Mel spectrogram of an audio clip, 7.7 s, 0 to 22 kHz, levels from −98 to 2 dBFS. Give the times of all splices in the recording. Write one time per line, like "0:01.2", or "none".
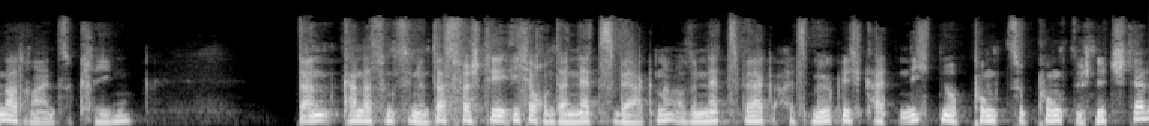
none

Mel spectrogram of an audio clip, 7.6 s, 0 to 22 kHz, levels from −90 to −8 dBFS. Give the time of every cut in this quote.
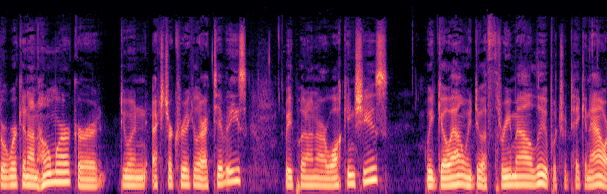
none

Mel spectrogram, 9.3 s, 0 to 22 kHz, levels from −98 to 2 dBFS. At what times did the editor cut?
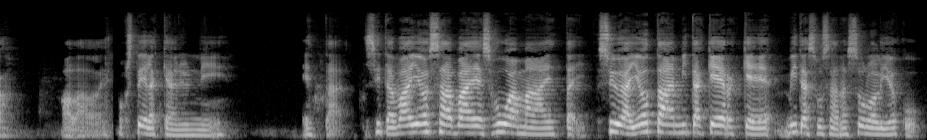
0:01.1
0:03.5

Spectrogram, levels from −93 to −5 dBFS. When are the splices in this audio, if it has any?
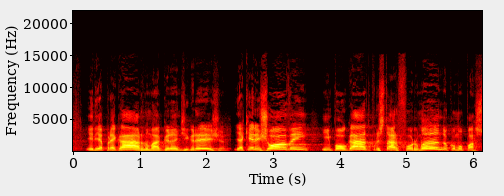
0:02.4

